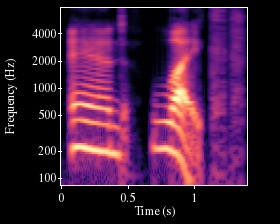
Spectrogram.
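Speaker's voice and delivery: normal talking voice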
